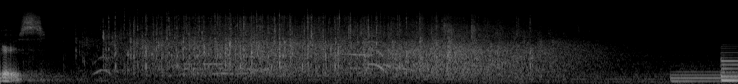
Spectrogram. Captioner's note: applause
